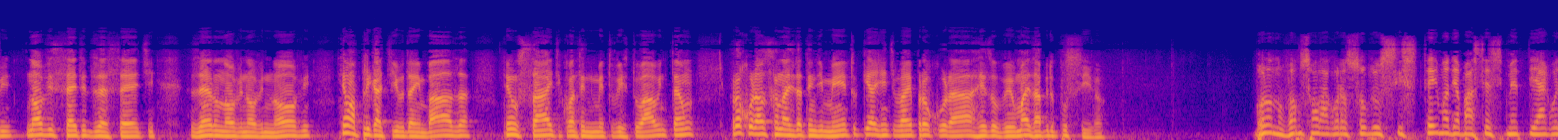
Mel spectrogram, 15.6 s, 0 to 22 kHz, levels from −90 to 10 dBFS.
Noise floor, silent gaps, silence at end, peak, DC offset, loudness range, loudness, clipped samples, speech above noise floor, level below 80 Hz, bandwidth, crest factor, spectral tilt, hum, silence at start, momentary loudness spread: -55 dBFS; none; 0 s; -2 dBFS; under 0.1%; 5 LU; -14 LUFS; under 0.1%; 41 dB; -36 dBFS; 7.6 kHz; 12 dB; -8 dB/octave; none; 0 s; 7 LU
